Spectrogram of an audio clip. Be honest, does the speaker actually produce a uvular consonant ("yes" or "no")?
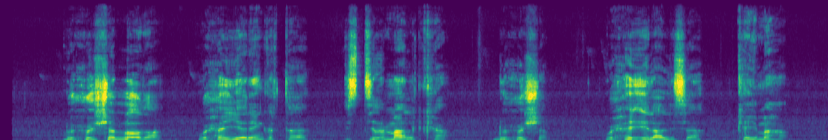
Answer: no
